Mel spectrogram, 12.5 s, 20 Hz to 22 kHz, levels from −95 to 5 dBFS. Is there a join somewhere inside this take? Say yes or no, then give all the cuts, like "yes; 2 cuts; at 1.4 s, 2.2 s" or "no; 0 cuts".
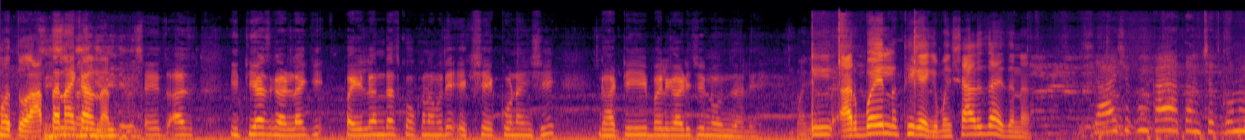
yes; 2 cuts; at 1.4 s, 8.1 s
